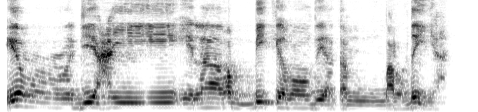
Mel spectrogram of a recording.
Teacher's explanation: Ya, irji'i tidak irji'i, tidak tipis, tapi irnya dibaca tebal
